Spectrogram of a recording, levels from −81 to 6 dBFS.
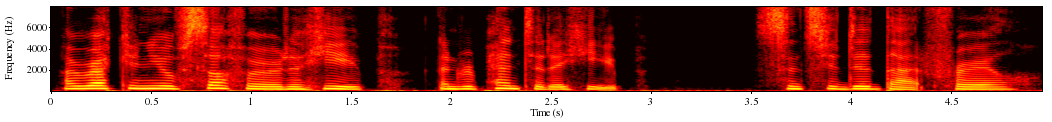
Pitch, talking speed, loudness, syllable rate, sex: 225 Hz, 180 wpm, -18 LUFS, 5.7 syllables/s, female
